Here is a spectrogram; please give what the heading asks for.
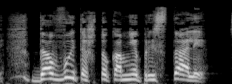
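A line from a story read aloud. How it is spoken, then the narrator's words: Angry exhale. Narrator (Russian): Сердито выдохнул он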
